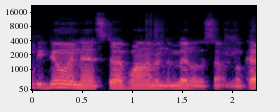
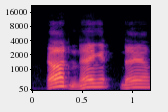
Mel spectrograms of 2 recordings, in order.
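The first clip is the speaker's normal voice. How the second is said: tight, tensed cartoon voice with no air; 4 semitones higher, 3 dB louder than usual. Showing how the voice should be tightened: tighter Hank Hill voice. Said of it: "you gotta tighten it up".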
